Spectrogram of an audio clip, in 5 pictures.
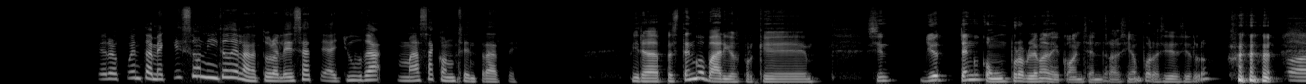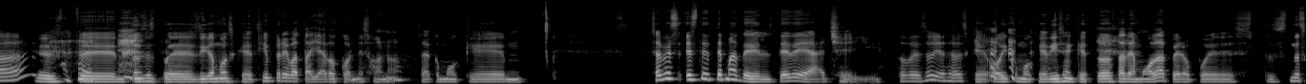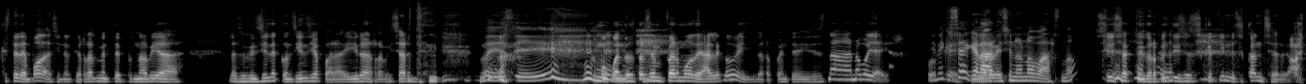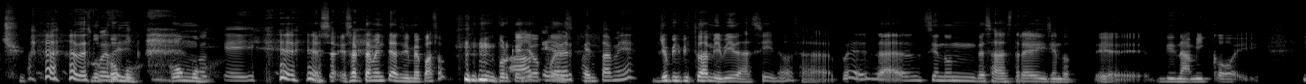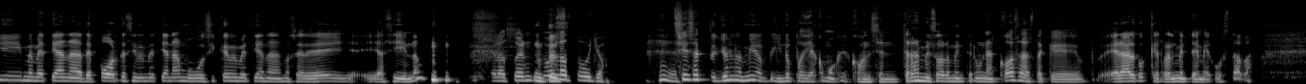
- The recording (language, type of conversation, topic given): Spanish, podcast, ¿Qué sonidos de la naturaleza te ayudan más a concentrarte?
- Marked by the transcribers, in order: laugh; chuckle; laugh; laughing while speaking: "revisarte"; chuckle; laugh; unintelligible speech; chuckle; chuckle; unintelligible speech; chuckle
